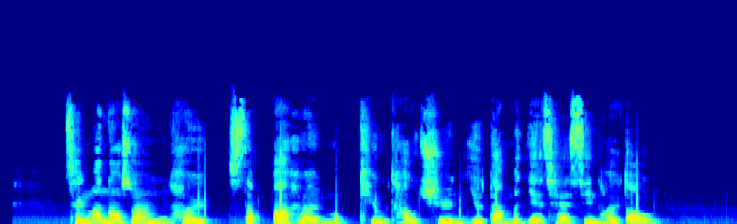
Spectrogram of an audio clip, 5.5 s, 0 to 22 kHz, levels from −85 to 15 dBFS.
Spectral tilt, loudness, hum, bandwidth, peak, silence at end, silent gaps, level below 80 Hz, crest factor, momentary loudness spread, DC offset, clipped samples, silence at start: -4 dB/octave; -27 LUFS; none; 13 kHz; -8 dBFS; 0.6 s; none; -78 dBFS; 20 dB; 6 LU; under 0.1%; under 0.1%; 0.5 s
